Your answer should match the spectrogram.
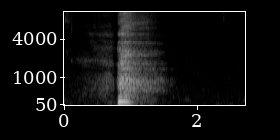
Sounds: Sigh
